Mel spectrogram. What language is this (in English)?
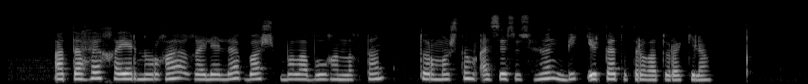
Bashkir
